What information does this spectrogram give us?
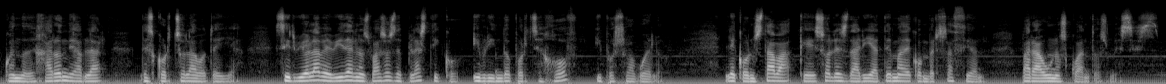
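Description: A woman's voice: deep voice, steady tone, fairly quick, darkish tone, slight background noise. A woman with an accent from Spain reading a literary short story aloud as a radio storyteller. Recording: music behind the voice.

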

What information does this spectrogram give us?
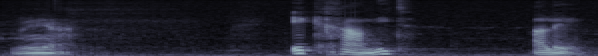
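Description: A man's voice: low-pitched, sing-song, very slow, fairly bright tone, slight background noise, exaggerated voice. An actor playing a charming, self-assured agent in his late thirties, speaking with casual nonchalance in a radio drama. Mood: pleased, insistent. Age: 30s.

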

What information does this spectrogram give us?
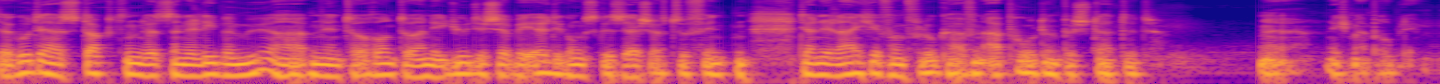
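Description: An actor playing a harried, earnest rabbi in a radio drama, speaking in a measured way. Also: male voice, fairly low pitch, little pitch movement, gravelly, darkish tone, in a large hall. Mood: weary musing. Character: harried, apologetic male rabbi who also preaches.

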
